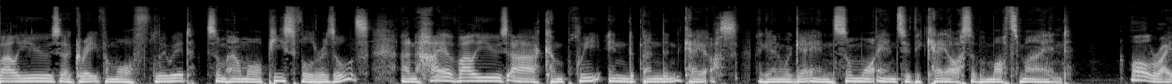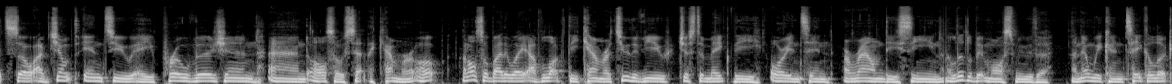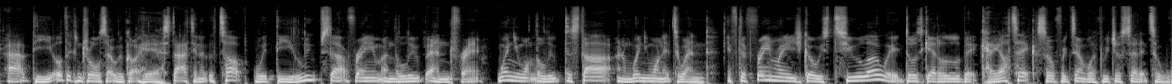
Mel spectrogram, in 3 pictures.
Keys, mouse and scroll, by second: 2.0 click, 4.4 click, 16.3 n, 20.1 ctrl+middle click, 20.5 middle click, 21.3 middle click, 22.1 middle click, 22.5 ctrl+middle click, 24.3 shift+middle click, 32.6 click.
